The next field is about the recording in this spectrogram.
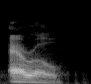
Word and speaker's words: airo: The Greek word here translated, taketh away, is spelled A-I-R-O, arrow.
